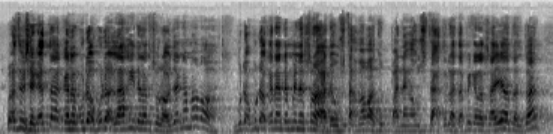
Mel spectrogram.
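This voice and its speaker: A man preaching a religious lecture in a mosque prayer hall. He is lively and joking, often asks the audience to agree with him, and ends with a prayer. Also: sits high. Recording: echoey hall with faint background hum.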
